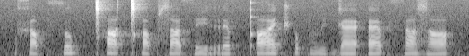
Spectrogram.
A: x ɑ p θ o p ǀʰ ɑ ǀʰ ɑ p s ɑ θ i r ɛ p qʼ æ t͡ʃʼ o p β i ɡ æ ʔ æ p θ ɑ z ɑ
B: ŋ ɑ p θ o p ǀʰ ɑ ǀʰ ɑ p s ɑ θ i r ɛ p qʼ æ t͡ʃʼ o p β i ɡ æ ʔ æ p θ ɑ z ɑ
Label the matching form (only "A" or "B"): A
